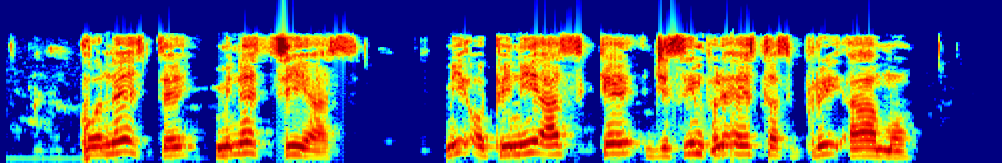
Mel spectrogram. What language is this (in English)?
Esperanto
